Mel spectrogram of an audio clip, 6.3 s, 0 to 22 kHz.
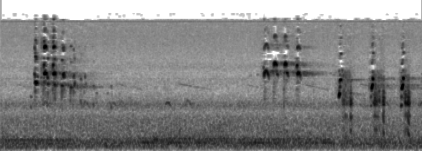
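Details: Bald eagle pair at their northeast Florida nest, morning, December 2021, vocalizing around mating while incubating; scattered thin, high chittering notes in brief clusters, with a rapid run of sharp piping near the end over low rumble.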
